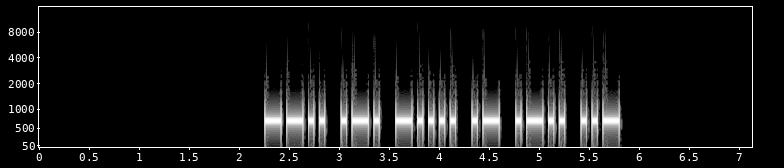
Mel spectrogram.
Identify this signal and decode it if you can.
Morse code, heard as a keyed tone, about 22 wpm, 700 Hz. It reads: ZR6ALU
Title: DXCC-100 Call Signs - 6 Characters - Repeated 3x - 22wpm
